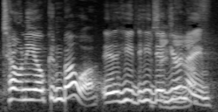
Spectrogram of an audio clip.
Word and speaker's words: Tony Okungbowa: liananus and this should be this is uh tony okinboa i've been saying your name wrong all this time it goes on for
